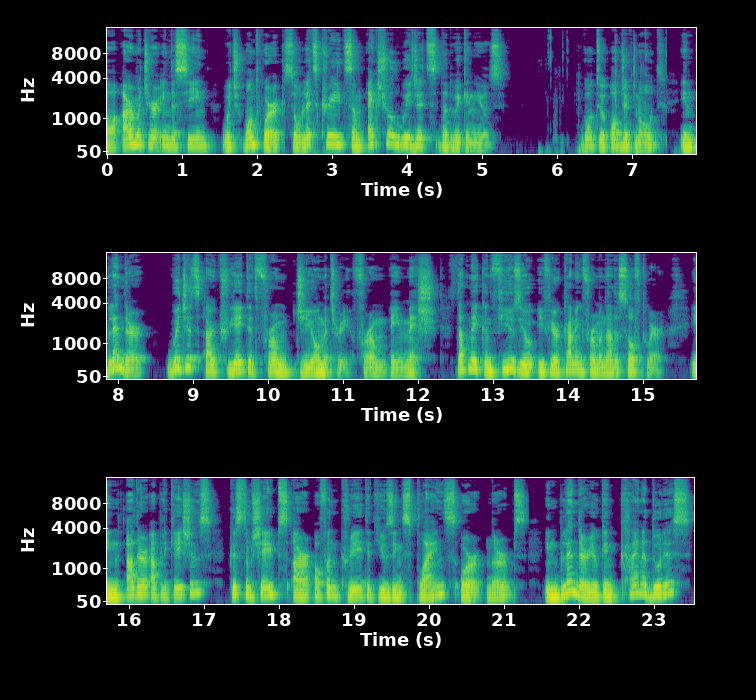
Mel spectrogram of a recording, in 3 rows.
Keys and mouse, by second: 6.1 middle click, 6.3 Tab, 7.2 shift+drag.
